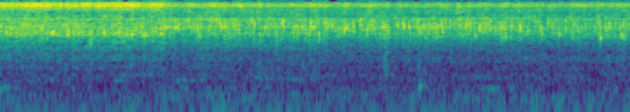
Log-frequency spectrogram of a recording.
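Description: Pieces of boal fish fry lightly in a pan, giving a steady, close, hissing sizzle that holds evenly throughout with no talk over it.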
